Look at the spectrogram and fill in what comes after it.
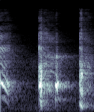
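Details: Child, still coughing, gives a quick run of about three short, sharp coughs in a small room.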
